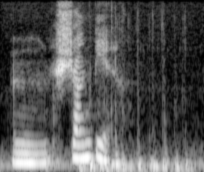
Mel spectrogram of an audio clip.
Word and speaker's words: 商店: 商店. A on first tone on A, then falling tone still on A for the next syllable, for the second syllable.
